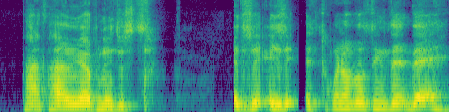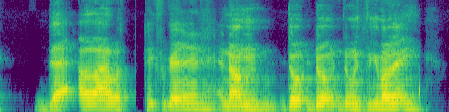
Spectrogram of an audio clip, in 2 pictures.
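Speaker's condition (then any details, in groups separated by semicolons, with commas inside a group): Generalized dystonia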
